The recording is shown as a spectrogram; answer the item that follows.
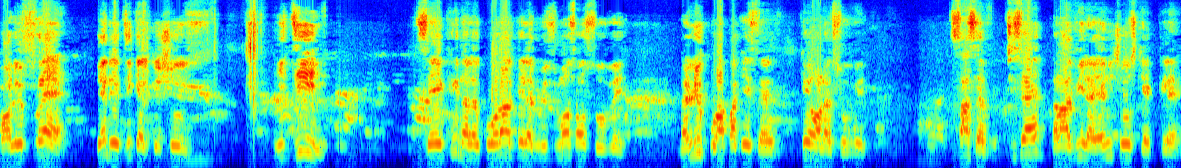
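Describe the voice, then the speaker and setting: A loud, high-pitched male voice with lively intonation, at a moderate pace with long, frequent pauses. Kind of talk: heated debate.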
